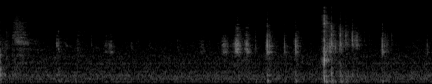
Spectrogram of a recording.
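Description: Pliers snip through a wire with a sharp click.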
